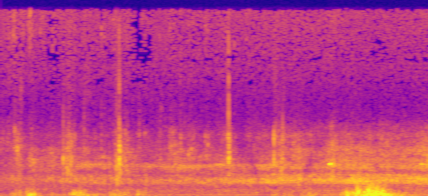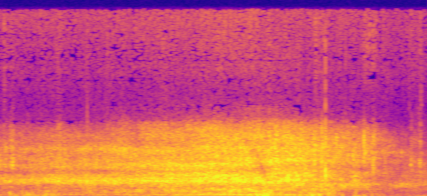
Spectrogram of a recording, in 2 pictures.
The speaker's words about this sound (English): That's not my normal mailman. Mail truck just drove by and I waved to him. It's not my normal mail person.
